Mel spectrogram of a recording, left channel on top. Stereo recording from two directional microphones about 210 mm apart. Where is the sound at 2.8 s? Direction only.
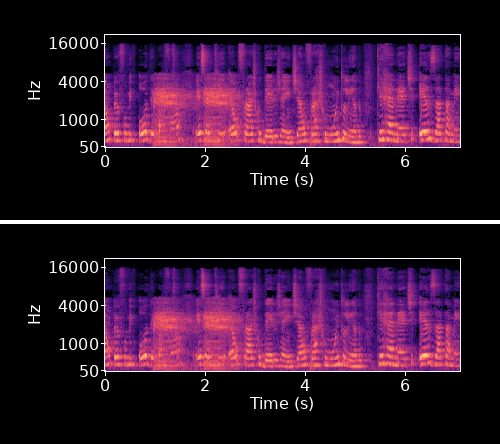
25° left (ahead or behind).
